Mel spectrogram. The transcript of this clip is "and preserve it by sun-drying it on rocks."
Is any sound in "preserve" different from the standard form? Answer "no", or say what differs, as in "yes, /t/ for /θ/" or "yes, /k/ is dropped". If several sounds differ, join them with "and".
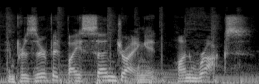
no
